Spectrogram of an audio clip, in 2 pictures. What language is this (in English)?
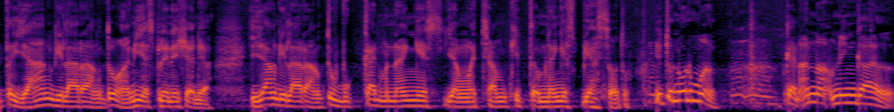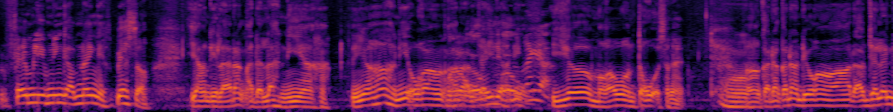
Malay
